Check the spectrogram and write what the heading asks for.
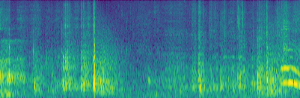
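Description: Plastic packing straps being cut and pulled off a large cardboard box: a scatter of short scrapes, snaps and clicks with the rustle of the straps and cardboard being handled.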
